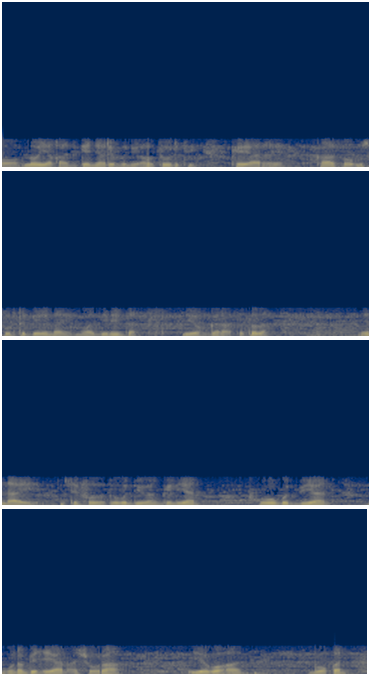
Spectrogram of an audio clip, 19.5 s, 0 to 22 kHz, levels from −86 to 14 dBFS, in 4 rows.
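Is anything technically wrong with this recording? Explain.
Yes. The speech has passed through a Bluetooth CVSD headset codec for its whole length. This delta-modulation scheme sends one bit per sample, which fits a 64 kbit/s stream, and each bit only says whether the waveform steps up or down while the step size adapts. The sound is confined to a narrow band of roughly 150 Hz to 3.4 kHz. The coding damage is plainly audible: a granular hiss sits under the speech, sibilants turn scratchy, and loud high-frequency content distorts where it changes faster than the step can follow.

There are also four Bluetooth headset packet repeats, where voice packets were lost on the link and the decoder replayed the previous packet's bits. At 1.91 to 1.96 s, about 22.5 ms of audio was lost across a 30 ms span, with the longest unbroken run around 20 ms. The 3.75 ms packet repetition gives that moment a brief buzz near 267 Hz. 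At 5.54 s the loss is about 7.5 ms, consistent with two packets. At 14.84 to 14.86 s, 22.5 ms is lost, and at 17.64 to 17.66 s, 15 ms is lost. Both produce short buzzy bursts before normal packets resume.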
